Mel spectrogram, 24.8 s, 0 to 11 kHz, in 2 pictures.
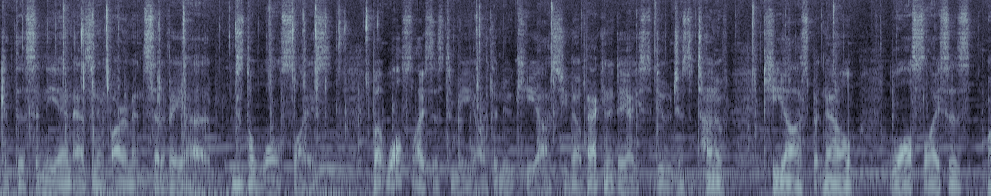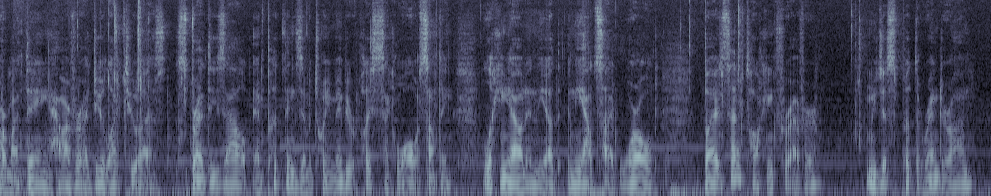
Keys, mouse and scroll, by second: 0.2 ctrl+click, 0.6 click, 1.1-1.9 typing, 2.8 click, 3.7 shift+d, 4.0 x, 4.6 y, 5.6 ctrl+click, 5.9 a, 6.2-6.8 middle click, 6.7 scroll up 1, 7.0 middle click, 7.5 scroll down 1, 7.6-8.2 middle click, 8.0 scroll up 1, 8.3-9.1 shift+middle drag, 10.6 shift+middle click, 11.3-11.8 middle drag, 13.3 click, 13.9-14.7 typing, 16.2 right click, 20.9 click, 21.8-24.7 middle drag.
